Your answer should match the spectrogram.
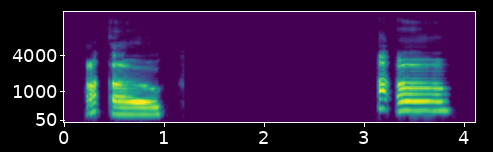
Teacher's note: Say uh-oh and you're almost certainly saying glottal stops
